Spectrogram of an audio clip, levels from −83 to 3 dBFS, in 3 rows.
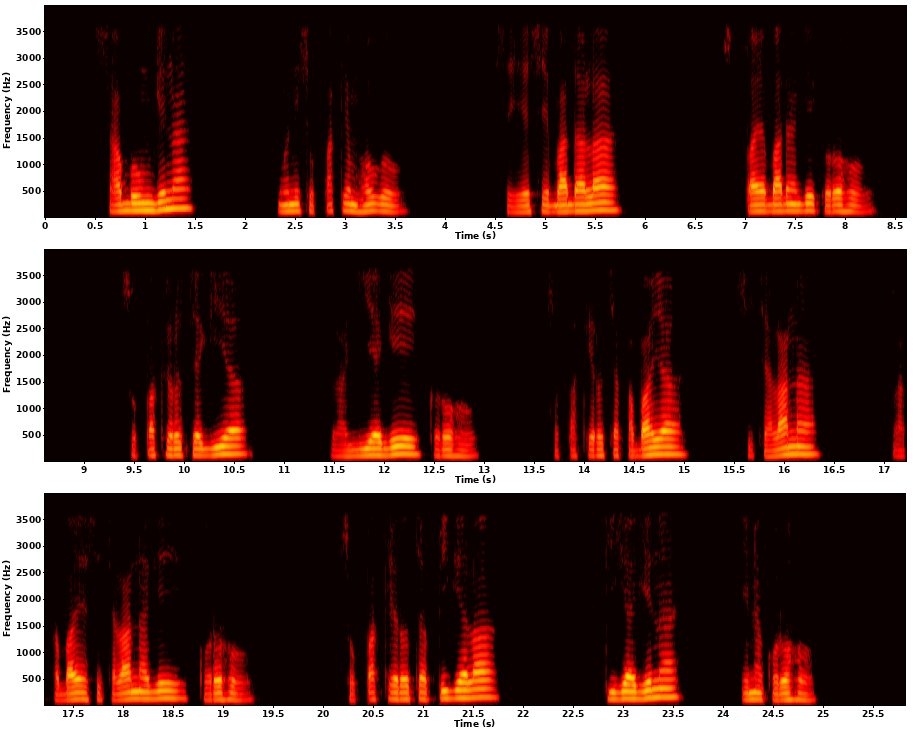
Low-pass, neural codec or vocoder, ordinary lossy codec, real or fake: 3.6 kHz; codec, 16 kHz, 0.9 kbps, LongCat-Audio-Codec; none; fake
